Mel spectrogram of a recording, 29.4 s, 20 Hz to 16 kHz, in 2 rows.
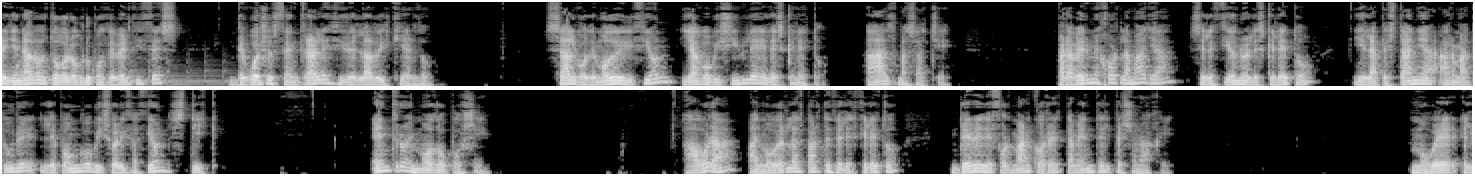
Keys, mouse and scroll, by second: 5.6-7.6 drag, 8.9 alt+h, 12.0 right click, 13.5-15.5 middle drag, 16.7-20.5 drag, 20.4-24.1 middle drag, 23.6 right click, 24.2 click.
